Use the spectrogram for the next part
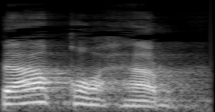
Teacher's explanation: itu dia qaf, huruf isti'la kena angkat.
